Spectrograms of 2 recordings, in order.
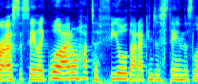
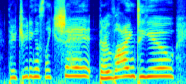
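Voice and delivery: high, screaming outburst; 8 semitones higher than usual. Retelling what a man screamed at them about the others: retelling a scream. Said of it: "And he was screaming".

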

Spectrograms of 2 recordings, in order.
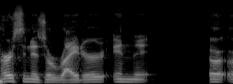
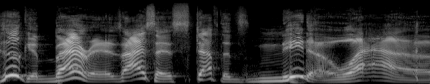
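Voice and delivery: loud, swooping, flamboyant villain voice, stretched "wow"; 3 semitones higher, 9 dB louder than usual. Describing an actor's flamboyant bad-guy movie role, the speaker mimics him: John Travolta flamboyant villain voice. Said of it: "play like a kind of flamboyant, outlandish bad guy".

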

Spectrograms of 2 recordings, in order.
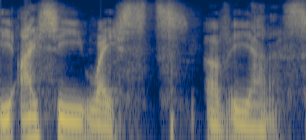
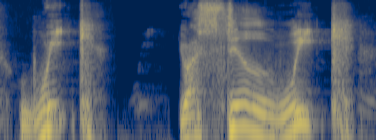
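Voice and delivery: high lion voice growling out words; 5 semitones higher, 3 dB louder than usual. A narrator voices a huge lion pinning the listener down, growling lion voice. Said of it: "and it growls".

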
